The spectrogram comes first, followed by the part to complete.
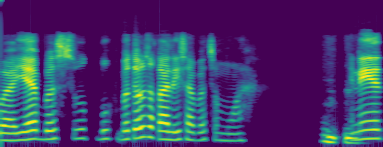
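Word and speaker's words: ويبسط: Itu bacanya berarti sin ya Ustazah, Ya, bukan betul. sod. Waya besutu.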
